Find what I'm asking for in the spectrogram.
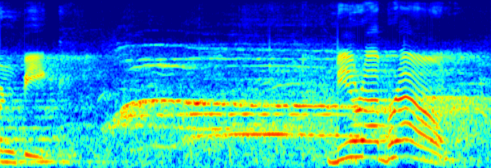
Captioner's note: attendees cheering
